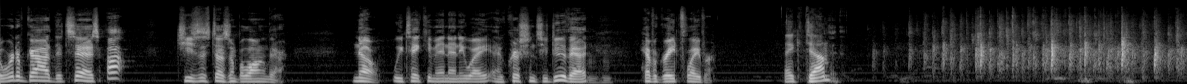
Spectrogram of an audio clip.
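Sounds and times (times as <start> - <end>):
speech: 0.0 - 2.9, 3.5 - 7.2, 7.8 - 8.5
audience applause: 8.7 - 11.8.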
